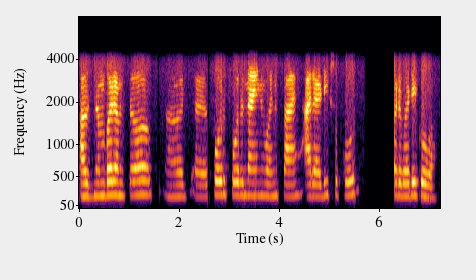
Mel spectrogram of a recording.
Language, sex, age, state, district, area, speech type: Goan Konkani, female, 60+, Goa, Bardez, rural, conversation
